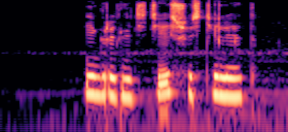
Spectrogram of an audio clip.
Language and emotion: Russian, neutral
